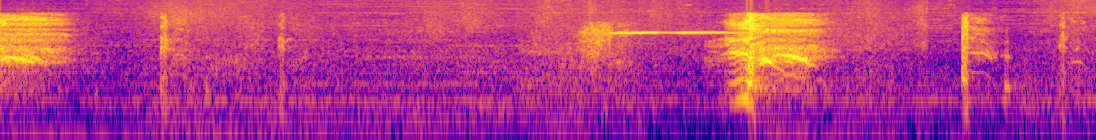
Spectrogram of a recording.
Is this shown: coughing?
yes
